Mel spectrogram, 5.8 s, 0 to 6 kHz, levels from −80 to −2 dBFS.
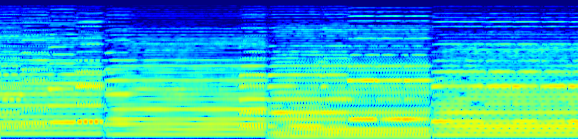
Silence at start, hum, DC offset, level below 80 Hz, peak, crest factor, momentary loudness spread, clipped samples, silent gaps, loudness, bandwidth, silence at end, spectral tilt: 0 s; none; under 0.1%; -42 dBFS; -12 dBFS; 12 dB; 4 LU; under 0.1%; none; -24 LUFS; 5.6 kHz; 0 s; -9 dB/octave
